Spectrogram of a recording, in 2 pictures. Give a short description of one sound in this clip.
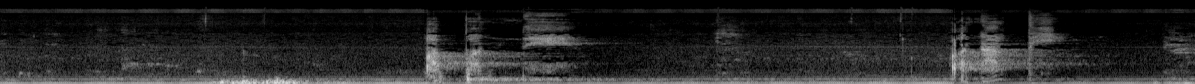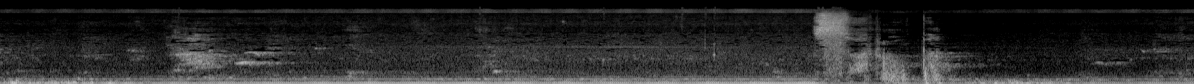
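An elderly woman speaks calmly into a microphone, heard through a loudspeaker.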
